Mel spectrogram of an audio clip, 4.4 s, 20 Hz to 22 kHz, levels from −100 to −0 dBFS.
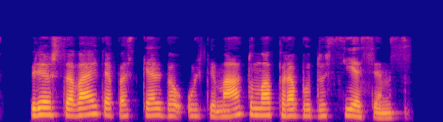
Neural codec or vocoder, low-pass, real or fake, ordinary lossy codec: none; 7.2 kHz; real; MP3, 64 kbps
